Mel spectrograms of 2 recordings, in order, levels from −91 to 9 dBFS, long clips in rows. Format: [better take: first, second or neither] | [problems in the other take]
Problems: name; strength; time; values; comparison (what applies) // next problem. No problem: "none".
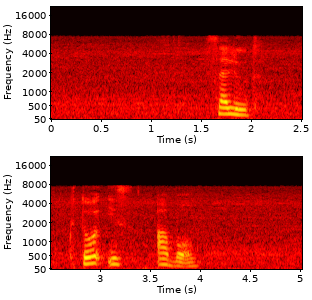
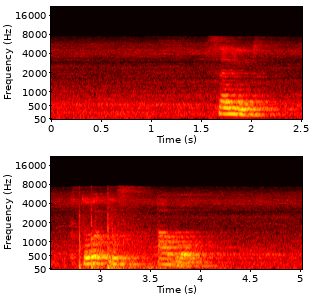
first | background sound (Crowd / Cheering / Fireworks); 13 dB below the speech // room echo; dies away in 0.9 s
